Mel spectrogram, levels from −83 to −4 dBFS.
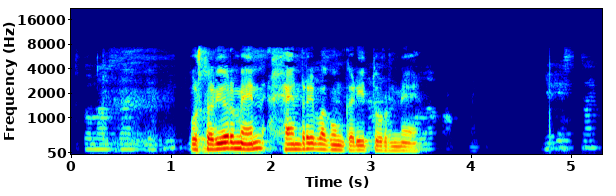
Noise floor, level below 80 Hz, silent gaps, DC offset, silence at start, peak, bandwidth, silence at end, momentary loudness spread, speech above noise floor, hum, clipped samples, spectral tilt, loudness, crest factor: -72 dBFS; -56 dBFS; none; under 0.1%; 0.15 s; -2 dBFS; 7.8 kHz; 1.8 s; 13 LU; 53 dB; none; under 0.1%; -7 dB/octave; -17 LUFS; 18 dB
